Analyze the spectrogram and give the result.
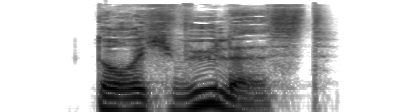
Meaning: second-person singular subjunctive I of durchwühlen
- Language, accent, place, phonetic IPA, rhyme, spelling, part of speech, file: German, Germany, Berlin, [ˌdʊʁçˈvyːləst], -yːləst, durchwühlest, verb, De-durchwühlest.ogg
